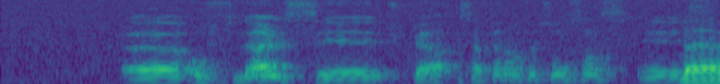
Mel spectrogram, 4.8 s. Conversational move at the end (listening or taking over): listening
